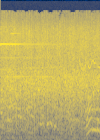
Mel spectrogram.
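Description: Studio audience and contestants applauding a correct answer on the game board, with voices calling out over the clapping and a voice starting to speak near the end.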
